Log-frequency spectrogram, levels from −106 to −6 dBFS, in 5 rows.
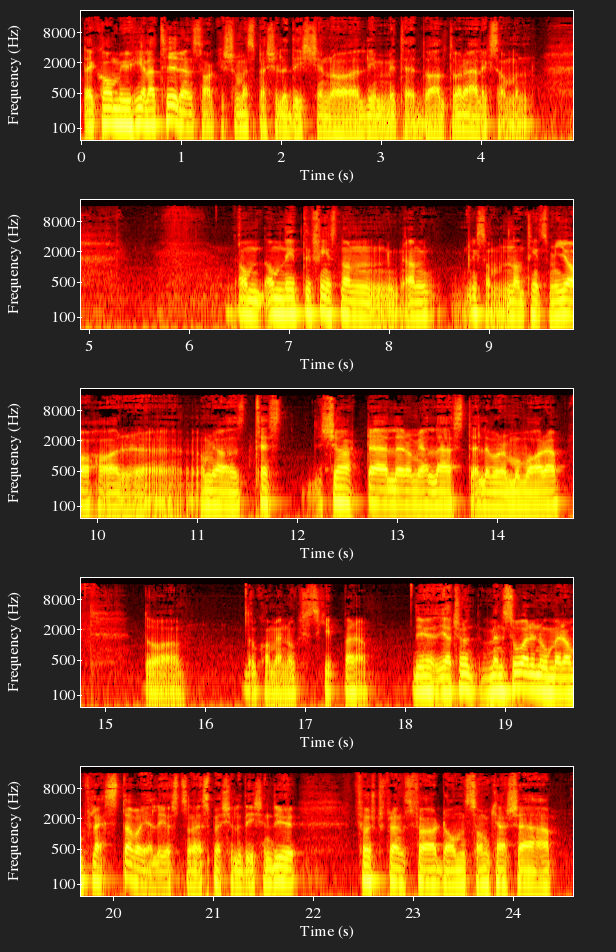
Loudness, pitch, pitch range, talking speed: -29 LUFS, 115 Hz, 100-120 Hz, 190 wpm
